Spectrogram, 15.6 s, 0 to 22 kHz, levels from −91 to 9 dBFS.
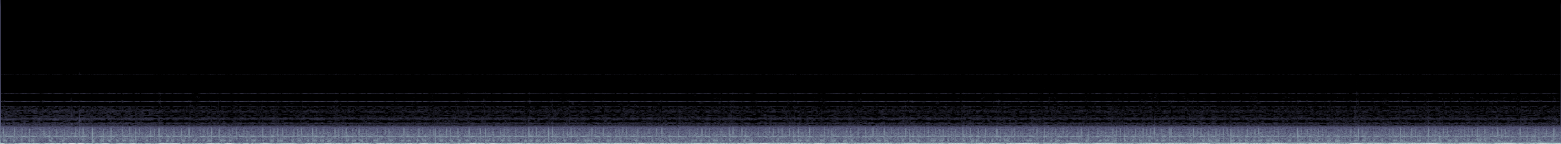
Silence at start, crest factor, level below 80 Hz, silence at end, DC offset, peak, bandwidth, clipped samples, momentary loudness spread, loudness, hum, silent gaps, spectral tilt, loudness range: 0 s; 12 dB; -22 dBFS; 0 s; 10%; -2 dBFS; 2.9 kHz; under 0.1%; 3 LU; -28 LUFS; none; none; -9 dB/octave; 1 LU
